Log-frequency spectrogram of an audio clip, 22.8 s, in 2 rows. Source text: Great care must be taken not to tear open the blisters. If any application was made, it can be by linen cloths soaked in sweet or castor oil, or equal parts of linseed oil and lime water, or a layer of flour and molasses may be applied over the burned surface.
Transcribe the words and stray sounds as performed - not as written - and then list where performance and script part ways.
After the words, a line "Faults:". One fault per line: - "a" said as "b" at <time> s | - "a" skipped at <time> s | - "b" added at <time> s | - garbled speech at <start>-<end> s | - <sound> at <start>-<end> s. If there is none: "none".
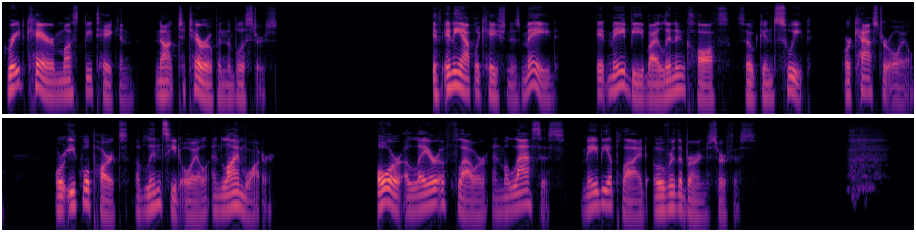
Great care must be taken not to tear open the blisters. If any application is made, it may be by linen cloths soaked in sweet or castor oil, or equal parts of linseed oil and lime water, or a layer of flour and molasses may be applied over the burned surface.
Faults:
- "was" said as "is" at 6.4 s
- "can" said as "may" at 7.6 s
- breath at 21.9-22.5 s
